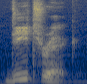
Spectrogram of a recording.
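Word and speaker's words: Detrick: weapons programs at Fort Dietrich not spelled the same as my last name I assure you uh spelled d-e-t-r-i-c-k like d d e trick like uh Trix are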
